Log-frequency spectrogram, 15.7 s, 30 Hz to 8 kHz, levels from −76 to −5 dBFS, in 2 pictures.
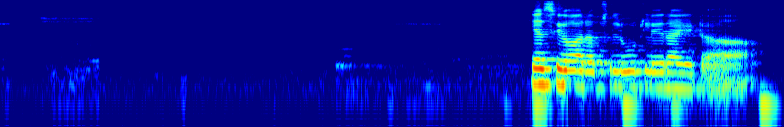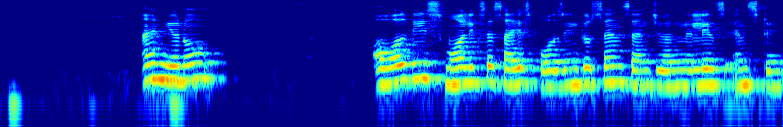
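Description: At 5.67 s, right before "are absolutely right", the speech and the room behind it both drop by about 5 dB in one step. That's a microphone volume stepped down, most likely the call software cutting the input gain because it judged the mic too hot, heard over a call path that has nothing above 8 kHz.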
